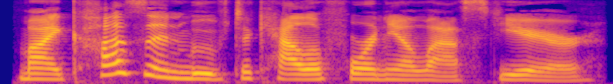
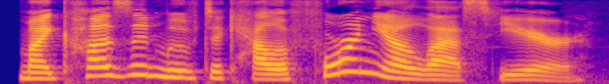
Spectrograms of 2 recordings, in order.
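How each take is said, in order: First: The strongest stress falls on the word cousin. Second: The strongest stress falls on the word California. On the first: It clarifies who moved, not someone else. "If I stress cousin, it sounds like I'm clarifying" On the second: It answers where the cousin moved. "What happens if I stress California?"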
